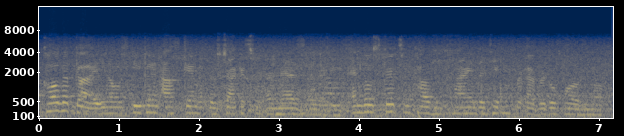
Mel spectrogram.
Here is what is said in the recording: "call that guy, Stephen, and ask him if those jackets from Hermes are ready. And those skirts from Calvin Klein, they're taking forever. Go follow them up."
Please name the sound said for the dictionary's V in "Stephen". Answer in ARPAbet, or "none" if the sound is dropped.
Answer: P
